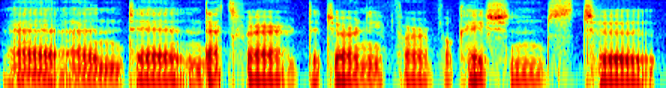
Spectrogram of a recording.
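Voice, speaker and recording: With no room sound, a rumbling low voice comes through slowly and completely flat, with a fairly bright tone. It belongs to a priest guest in his sixties from Dublin, Ireland, whose Dublin Irish accent carries his reflective interview answers, heavy with fillers and restarts.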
